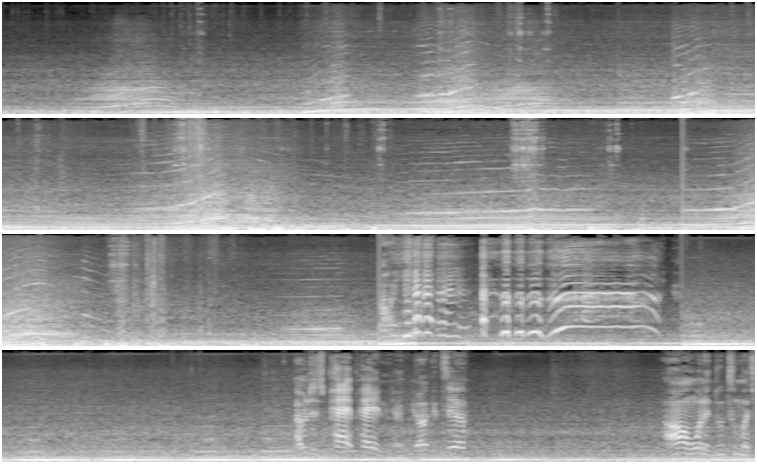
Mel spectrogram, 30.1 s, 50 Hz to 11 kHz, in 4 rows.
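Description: Dodge Hellcat's supercharged 6.2-litre HEMI V8 heard from the cabin, revving up hard several times in rising-then-falling surges, then settling into a steady drone. Traction control is off on a wet road, where each press of the gas breaks the rear tyres loose.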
